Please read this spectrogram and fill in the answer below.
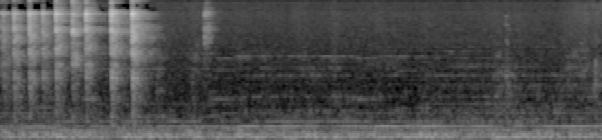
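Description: About ten quick, light clicks in the first second and a half: a palette knife tapping on the palette as paint is mixed. After the clicks, soft background music with a steady hum.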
